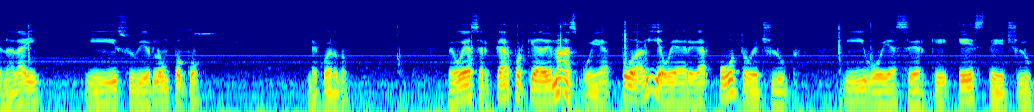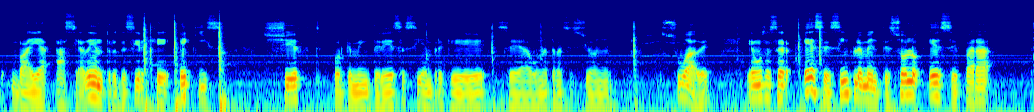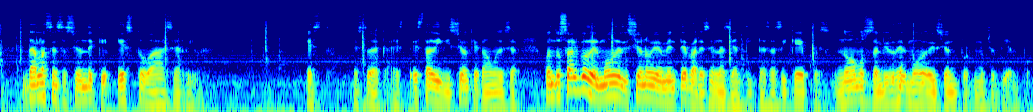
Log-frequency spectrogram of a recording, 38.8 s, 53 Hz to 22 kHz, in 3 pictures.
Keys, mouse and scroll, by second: 4.7 shift+click, 5.4 shift+scroll up 1, 5.6-6.1 scroll down 1, 6.1 shift+middle click, 7.8 ctrl+r, 8.4 ctrl+click, 9.4 ctrl+scroll up 1, 9.5 middle click, 10.2 scroll down 3, 10.6-11.9 shift+drag, 14.7 g, 15.1 x, 18.0 shift+click, 18.7 middle click, 19.7 shift+middle click, 20.9-22.6 ctrl+middle drag, 22.9 s, 25.6 shift+click, 26.1 shift+Tab, 26.5 shift+middle click, 27.9 Tab, 28.8 scroll down 2, 29.1 Tab, 35.1 Tab, 35.6-35.9 scroll up 1, 35.9 shift+middle click, 36.2-37.3 shift+middle drag, 38.3 scroll down 1, 38.5-38.7 middle drag.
